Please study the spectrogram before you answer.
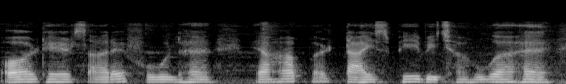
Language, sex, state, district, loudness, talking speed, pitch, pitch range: Hindi, male, Jharkhand, Garhwa, -21 LUFS, 115 wpm, 115 Hz, 110-120 Hz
